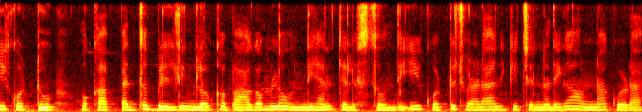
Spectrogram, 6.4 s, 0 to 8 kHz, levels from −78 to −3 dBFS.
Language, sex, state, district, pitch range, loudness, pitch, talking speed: Telugu, female, Andhra Pradesh, Krishna, 195-210 Hz, -15 LUFS, 200 Hz, 170 wpm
